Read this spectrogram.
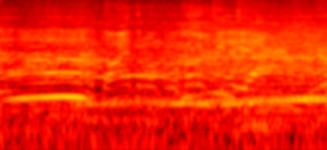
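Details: Cattle at the Dimoro cattle market in Blitar during weighing and price haggling: a sustained harmonic moo with a steady tone, then a second, lower drawn-out moo, with market chatter in the background.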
